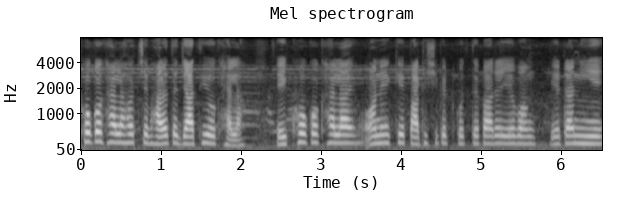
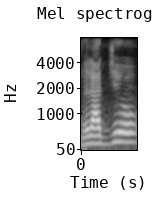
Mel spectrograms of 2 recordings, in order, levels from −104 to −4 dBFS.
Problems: background sounds at intervals, background conversations at intervals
